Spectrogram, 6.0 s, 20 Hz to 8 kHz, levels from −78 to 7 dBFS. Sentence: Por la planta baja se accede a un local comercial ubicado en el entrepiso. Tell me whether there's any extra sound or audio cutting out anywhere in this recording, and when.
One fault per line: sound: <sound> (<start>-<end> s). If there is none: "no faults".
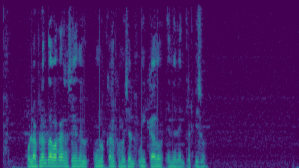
no faults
